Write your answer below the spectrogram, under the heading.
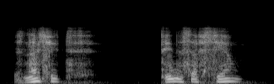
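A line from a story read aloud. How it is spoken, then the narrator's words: Sad question. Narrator (Russian): печально спрашивал Любаша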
